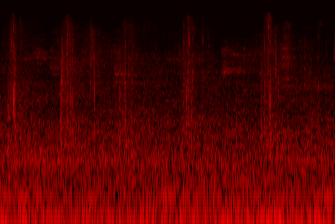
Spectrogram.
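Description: Footsteps scuff slowly across a gritty concrete floor.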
